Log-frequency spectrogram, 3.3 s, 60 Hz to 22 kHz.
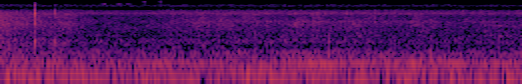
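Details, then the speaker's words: Diesel heater preheating an RV6A airplane engine in winter, turned on and set to high, warming up: steady low hum with faint even fan whir, no surging or rattles; running smoothly. "Okay, so it's warming up. It's spooling up, doing all that stuff right here."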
